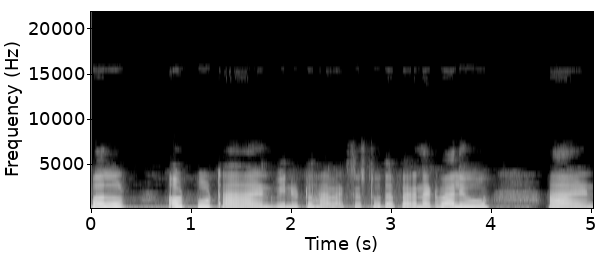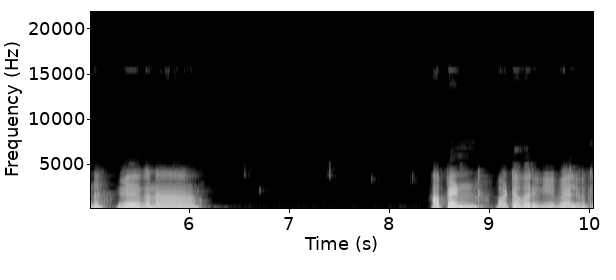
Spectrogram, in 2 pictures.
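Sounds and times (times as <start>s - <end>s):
man speaking: 0.0s - 4.0s, 4.6s - 6.2s.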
